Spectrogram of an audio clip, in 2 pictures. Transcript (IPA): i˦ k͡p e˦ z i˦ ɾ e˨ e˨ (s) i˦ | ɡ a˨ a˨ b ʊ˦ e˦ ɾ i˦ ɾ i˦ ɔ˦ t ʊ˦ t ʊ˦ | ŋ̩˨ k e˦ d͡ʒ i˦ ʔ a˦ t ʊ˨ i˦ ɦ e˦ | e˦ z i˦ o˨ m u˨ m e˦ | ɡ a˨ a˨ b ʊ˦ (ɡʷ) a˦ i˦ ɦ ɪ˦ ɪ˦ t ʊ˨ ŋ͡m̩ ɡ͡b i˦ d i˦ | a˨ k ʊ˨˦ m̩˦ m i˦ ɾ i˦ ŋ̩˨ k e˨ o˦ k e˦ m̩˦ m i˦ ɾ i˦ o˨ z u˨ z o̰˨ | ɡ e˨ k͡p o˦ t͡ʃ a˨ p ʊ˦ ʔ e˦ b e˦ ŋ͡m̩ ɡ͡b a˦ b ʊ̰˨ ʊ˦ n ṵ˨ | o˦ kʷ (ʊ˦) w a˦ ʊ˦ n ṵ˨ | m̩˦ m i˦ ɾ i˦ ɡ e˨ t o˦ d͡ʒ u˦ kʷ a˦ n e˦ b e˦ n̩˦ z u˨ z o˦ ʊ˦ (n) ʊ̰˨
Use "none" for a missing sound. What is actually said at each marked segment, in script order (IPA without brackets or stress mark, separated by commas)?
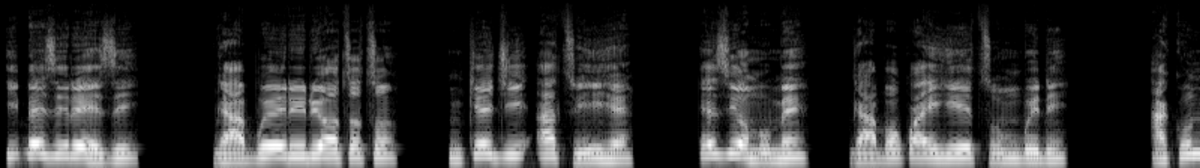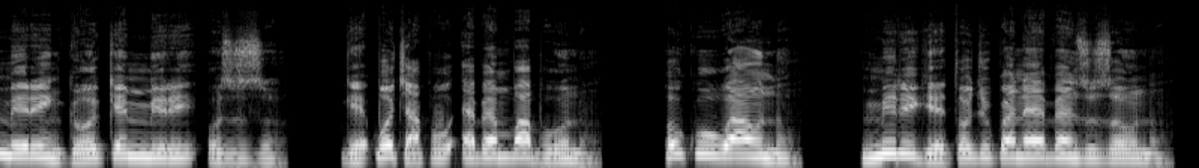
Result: z, kʷ, u˦, n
